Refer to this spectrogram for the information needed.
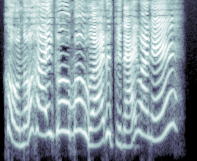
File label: levelup ja; cookie run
